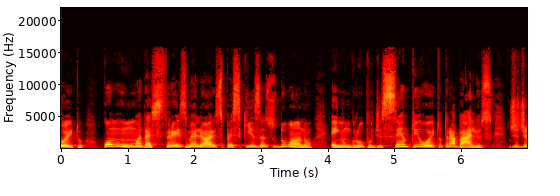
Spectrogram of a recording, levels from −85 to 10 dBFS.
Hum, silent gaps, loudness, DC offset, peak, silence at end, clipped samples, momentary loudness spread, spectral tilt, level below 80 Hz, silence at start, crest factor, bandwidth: none; none; -19 LUFS; under 0.1%; -2 dBFS; 0 s; under 0.1%; 8 LU; -4 dB/octave; -46 dBFS; 0 s; 16 dB; 16 kHz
